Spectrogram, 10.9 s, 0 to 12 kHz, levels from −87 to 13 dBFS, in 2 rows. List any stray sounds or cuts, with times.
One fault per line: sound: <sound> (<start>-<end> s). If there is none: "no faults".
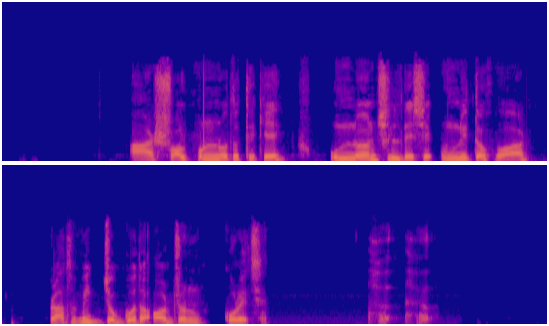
sound: cough (9.0-9.8 s)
